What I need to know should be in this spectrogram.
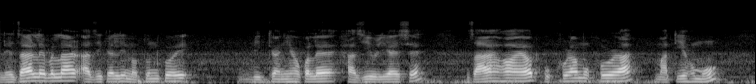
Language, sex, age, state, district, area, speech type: Assamese, male, 30-45, Assam, Lakhimpur, rural, spontaneous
